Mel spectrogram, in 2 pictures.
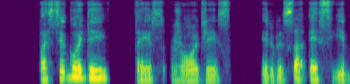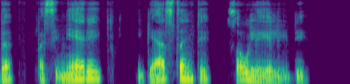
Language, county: Lithuanian, Telšiai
